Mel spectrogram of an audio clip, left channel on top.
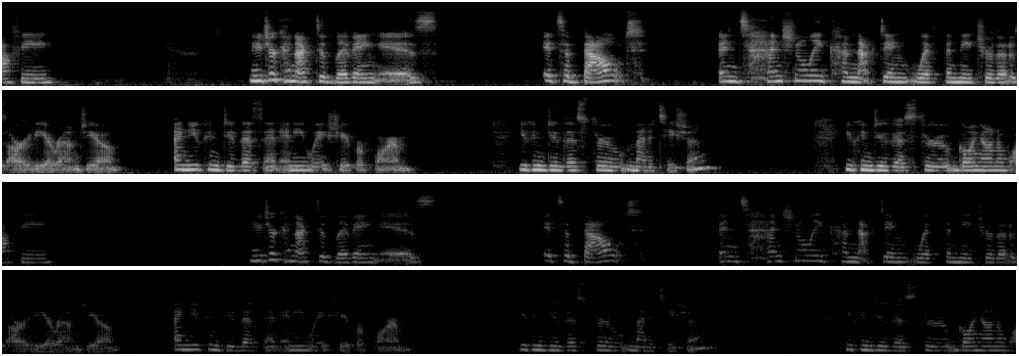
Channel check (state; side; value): quieter; right; 18.9 dB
